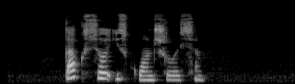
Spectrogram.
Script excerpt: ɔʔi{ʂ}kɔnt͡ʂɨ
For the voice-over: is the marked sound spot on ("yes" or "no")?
no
